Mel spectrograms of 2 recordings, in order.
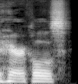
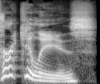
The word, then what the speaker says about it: Heracles: It's Heracles, not Heracles. What? Who is this dude? It's Hercules. Hercules. Oh, it's okay. Then what? Why? Like I would look like Oh, because it's Greek. Hercules is the is the Latin version.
